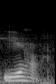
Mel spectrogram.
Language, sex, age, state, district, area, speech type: Sindhi, female, 60+, Uttar Pradesh, Lucknow, rural, spontaneous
